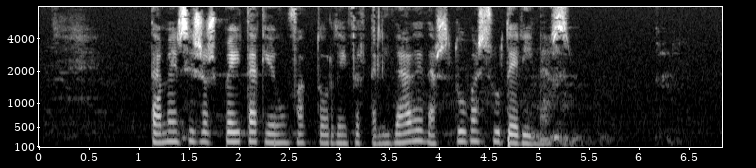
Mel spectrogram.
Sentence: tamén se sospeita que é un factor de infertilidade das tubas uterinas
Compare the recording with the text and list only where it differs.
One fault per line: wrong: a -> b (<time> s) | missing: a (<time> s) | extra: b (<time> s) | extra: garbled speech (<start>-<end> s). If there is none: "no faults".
no faults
